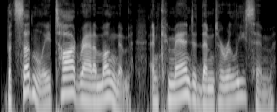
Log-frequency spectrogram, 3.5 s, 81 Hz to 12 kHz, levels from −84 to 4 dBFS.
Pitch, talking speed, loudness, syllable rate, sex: 140 Hz, 210 wpm, -18 LUFS, 6.3 syllables/s, male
